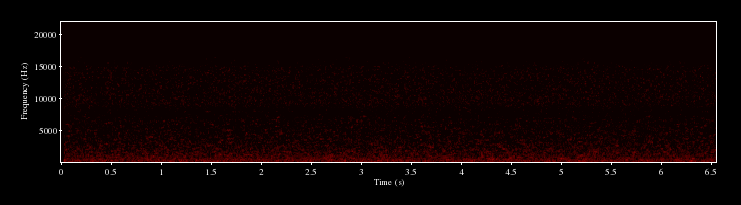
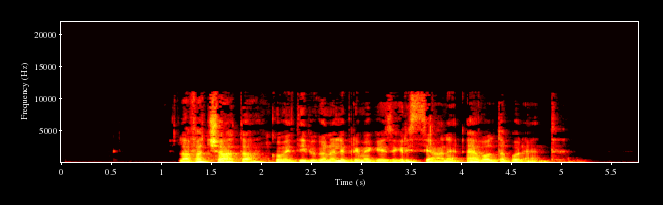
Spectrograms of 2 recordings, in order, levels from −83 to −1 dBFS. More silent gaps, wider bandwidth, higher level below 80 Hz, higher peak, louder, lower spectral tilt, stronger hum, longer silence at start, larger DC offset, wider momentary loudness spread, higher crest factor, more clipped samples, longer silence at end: neither; first, 16.5 kHz vs 11.5 kHz; second, -88 dBFS vs -46 dBFS; second, -52 dBFS vs -2 dBFS; second, -64 LUFS vs -17 LUFS; second, -2 dB/octave vs -6 dB/octave; neither; second, 0 s vs 1.2 s; neither; second, 0 LU vs 7 LU; about the same, 14 dB vs 16 dB; neither; second, 0 s vs 0.65 s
